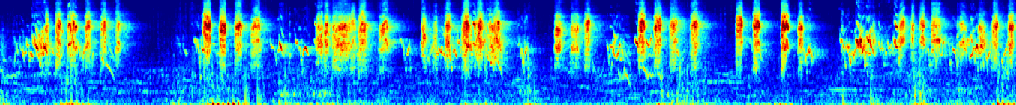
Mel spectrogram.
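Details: Budgies burst into loud scratchy chatter in repeated clusters about every second or two, rapid buzzy chirps stacked together, with brief quieter gaps between bursts.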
